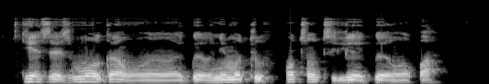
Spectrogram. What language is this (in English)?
Yoruba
